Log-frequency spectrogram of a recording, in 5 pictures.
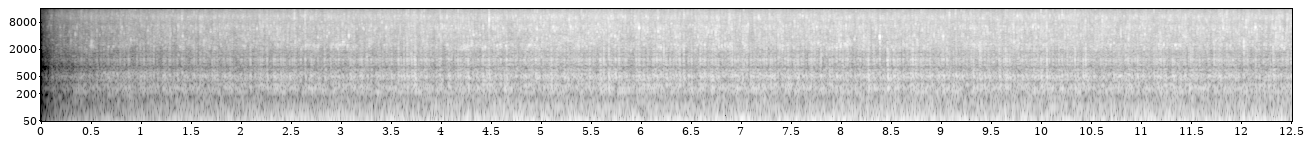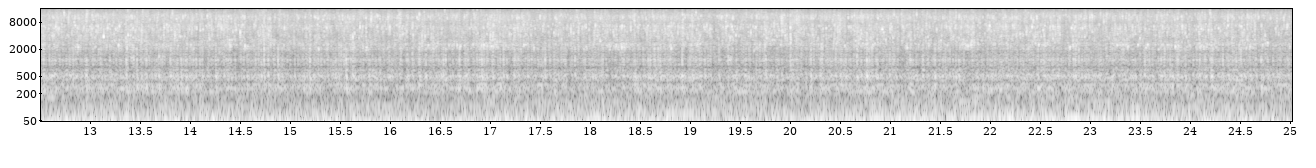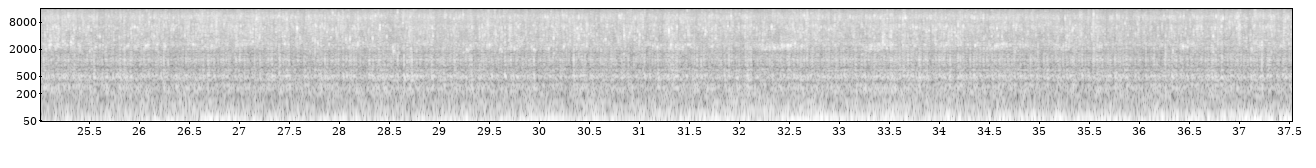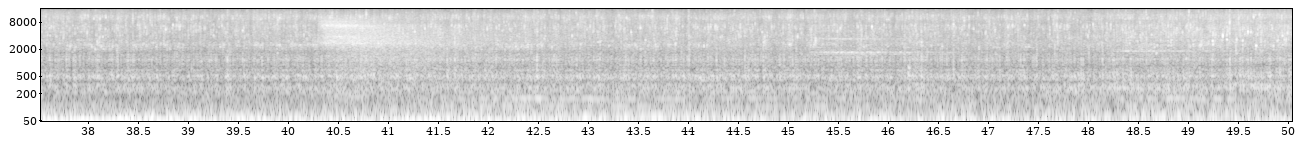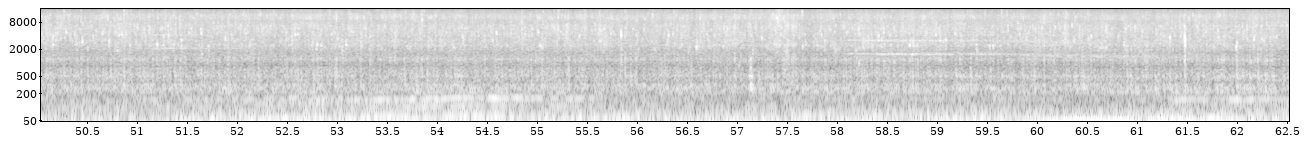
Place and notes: Centre, Ottignies-Louvain-la-Neuve, Belgique - Underground pipe
Louvain-La-Neuve is an utopian city, where surface is pedestrian and underground is sights to cars. Also, the underground places are crossed with myriad of big pipes ; inside there's water, drains, gas, electricity, etc... This is a recording of one of these pipes.
24 March 2016, 16:30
